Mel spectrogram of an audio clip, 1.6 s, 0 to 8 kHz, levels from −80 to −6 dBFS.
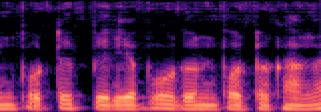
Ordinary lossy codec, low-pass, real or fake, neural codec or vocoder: none; none; fake; codec, 16 kHz, 4.8 kbps, FACodec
